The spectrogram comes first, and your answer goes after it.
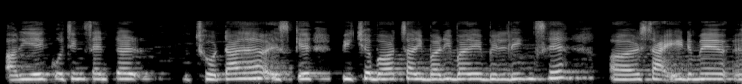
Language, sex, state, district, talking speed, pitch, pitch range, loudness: Hindi, female, Bihar, Vaishali, 145 wpm, 245 Hz, 235-255 Hz, -15 LUFS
